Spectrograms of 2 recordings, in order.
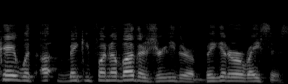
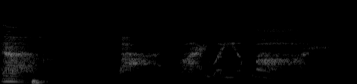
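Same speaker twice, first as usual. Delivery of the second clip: whispered, anguished self-reproach; mock lament; 11 semitones higher, 17 dB quieter, slower than usual. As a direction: whimper it almost without voice, hammed-up. Mimics own lament at times.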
